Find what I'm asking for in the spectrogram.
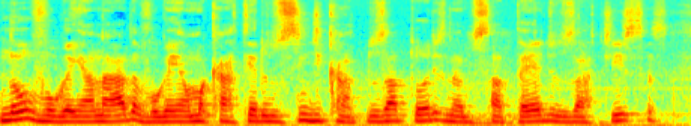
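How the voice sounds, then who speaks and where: At a fairly quick pace, a man delivers his words in a fairly high pitch. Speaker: actor. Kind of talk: interview. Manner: halting, with many restarts.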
